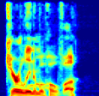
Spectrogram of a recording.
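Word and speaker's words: Karolina Muchová: Karolina Muchova is the correct way to pronounce that, by the way.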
